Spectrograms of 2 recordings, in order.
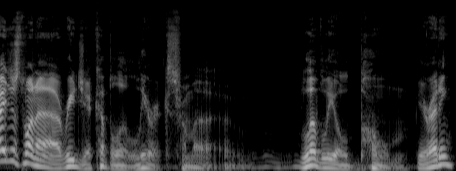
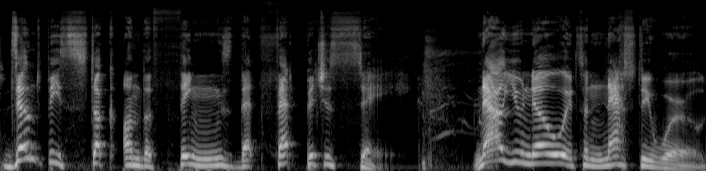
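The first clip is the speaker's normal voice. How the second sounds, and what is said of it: Put-on posh English accent. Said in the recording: “I'll read it in a nice English voice.”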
